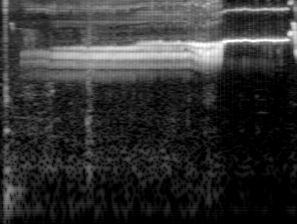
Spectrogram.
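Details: Canary training song. A continuous rolling buzz holds a steady pitch for about two seconds, then jumps to a higher, thinner rapid trill.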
